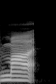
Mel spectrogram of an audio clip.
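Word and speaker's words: ma (妈): First tone, the first tone is high and steady. So let's use the word ma.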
